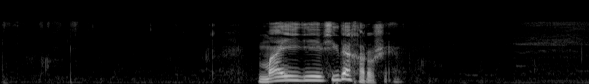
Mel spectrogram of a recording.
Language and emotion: Russian, positive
